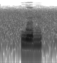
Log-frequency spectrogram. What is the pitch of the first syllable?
high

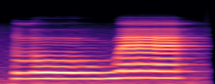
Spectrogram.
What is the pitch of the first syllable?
low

